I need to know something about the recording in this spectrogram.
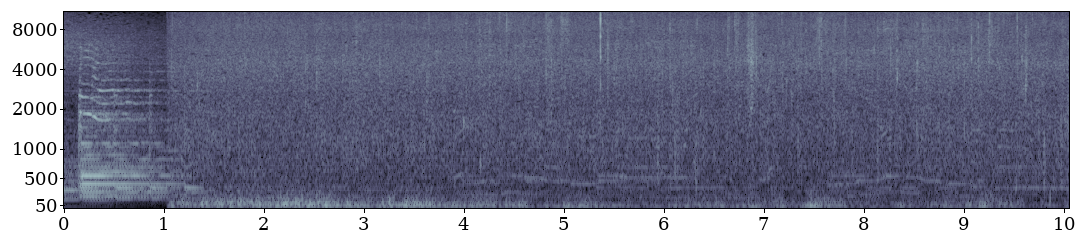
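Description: Background music cuts off about a second in, then steady rain with gusty wind buffeting the microphone.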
